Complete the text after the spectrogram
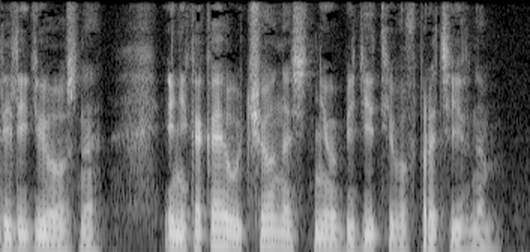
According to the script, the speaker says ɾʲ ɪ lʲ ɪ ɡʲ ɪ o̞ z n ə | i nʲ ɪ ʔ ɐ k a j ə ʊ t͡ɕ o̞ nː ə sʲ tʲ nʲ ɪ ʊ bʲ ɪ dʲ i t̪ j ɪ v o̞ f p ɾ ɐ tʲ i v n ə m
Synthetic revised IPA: ɾʲ ɪ lʲ ɪ ɡʲ ɪ o̞ z n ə | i nʲ ɪ k ɐ k a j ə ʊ t͡ɕ o̞ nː ə sʲ tʲ nʲ ɪ ʊ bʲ ɪ dʲ i t̪ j ɪ v o̞ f p ɾ ɐ tʲ i v n ə m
